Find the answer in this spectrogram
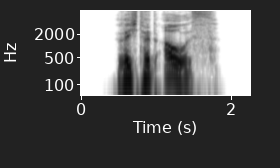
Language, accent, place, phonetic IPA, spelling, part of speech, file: German, Germany, Berlin, [ˌʁɪçtət ˈaʊ̯s], richtet aus, verb, De-richtet aus.ogg
- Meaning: inflection of ausrichten: 1. second-person plural present 2. second-person plural subjunctive I 3. third-person singular present 4. plural imperative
